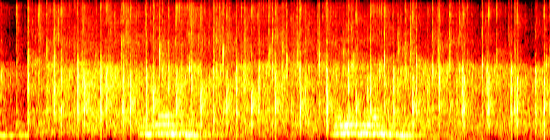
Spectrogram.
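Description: A church congregation at a Spanish-language service applauds with steady, dense clapping that runs throughout, while a voice speaks over it.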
